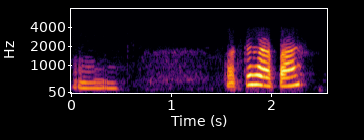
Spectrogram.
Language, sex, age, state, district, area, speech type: Assamese, female, 45-60, Assam, Golaghat, rural, conversation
